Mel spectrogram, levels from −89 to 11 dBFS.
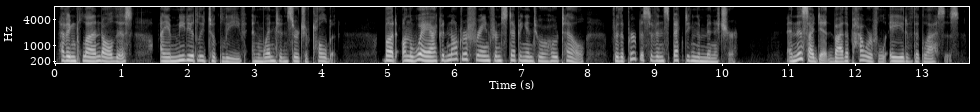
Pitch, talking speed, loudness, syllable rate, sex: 205 Hz, 195 wpm, -20 LUFS, 6.1 syllables/s, female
